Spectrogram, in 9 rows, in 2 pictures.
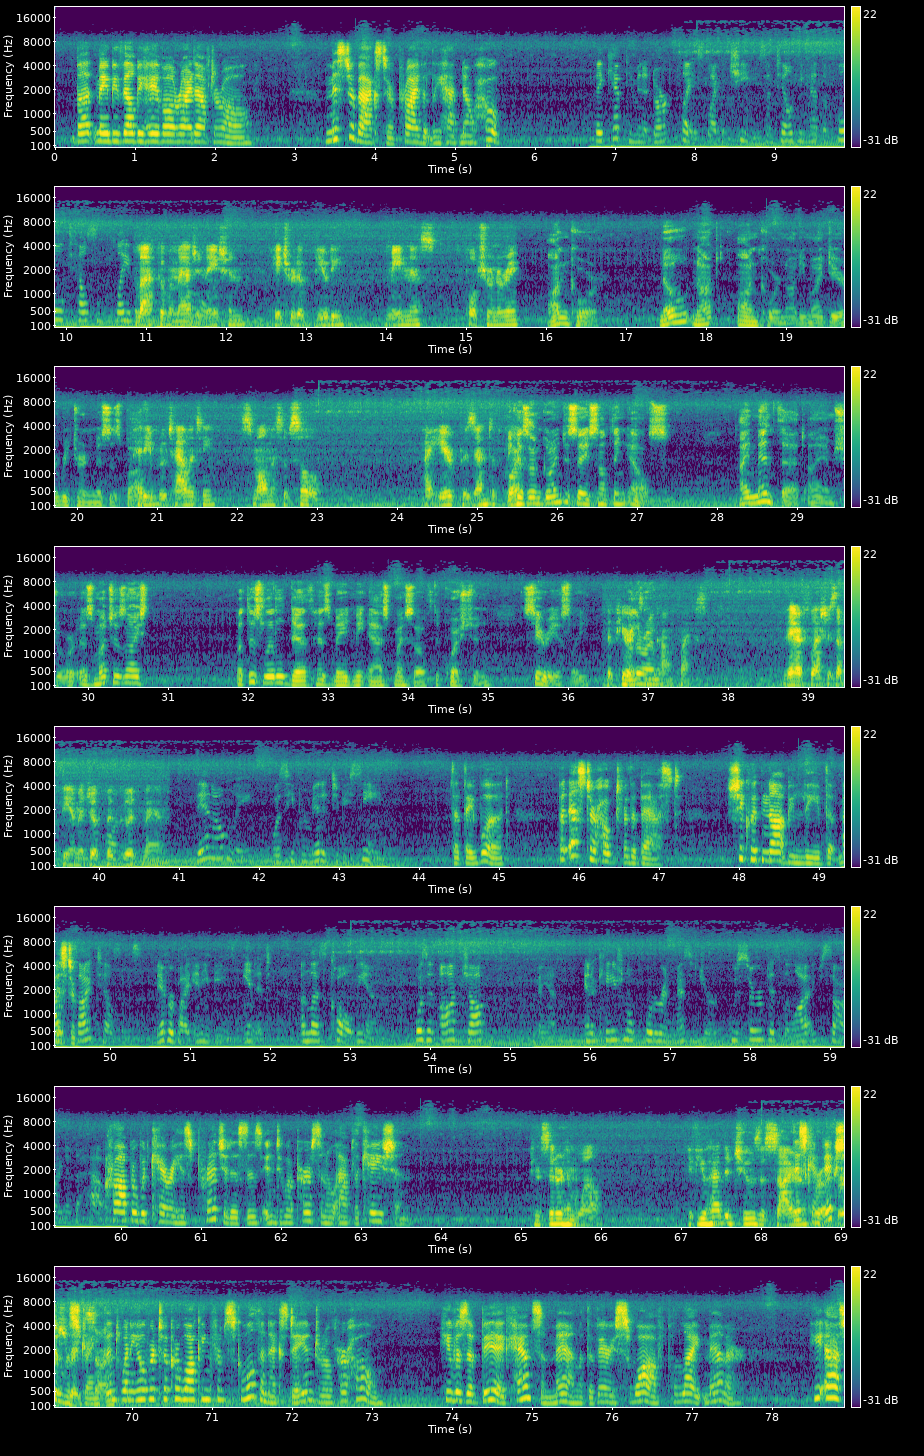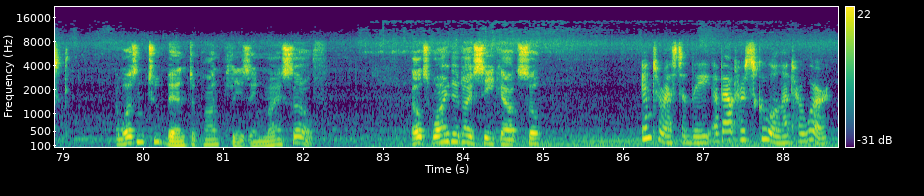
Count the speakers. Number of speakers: four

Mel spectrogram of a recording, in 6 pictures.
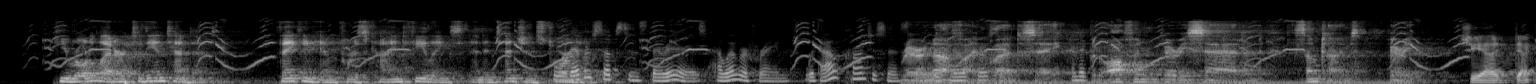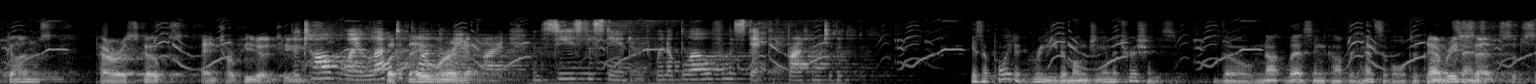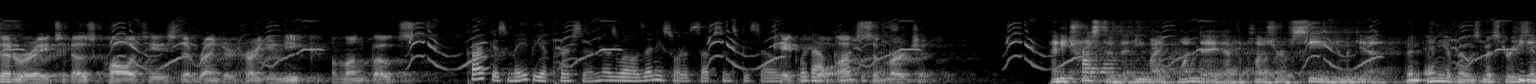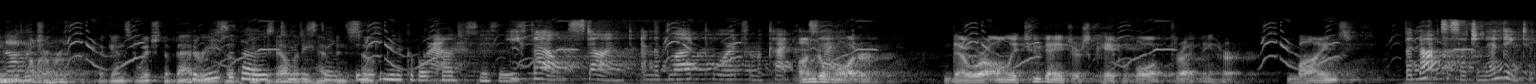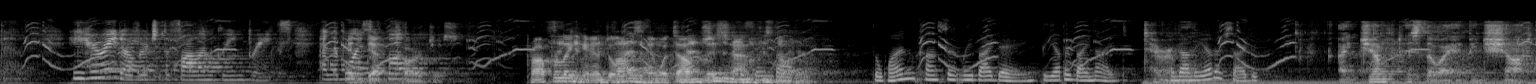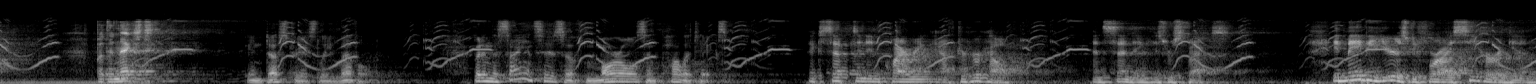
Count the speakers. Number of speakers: six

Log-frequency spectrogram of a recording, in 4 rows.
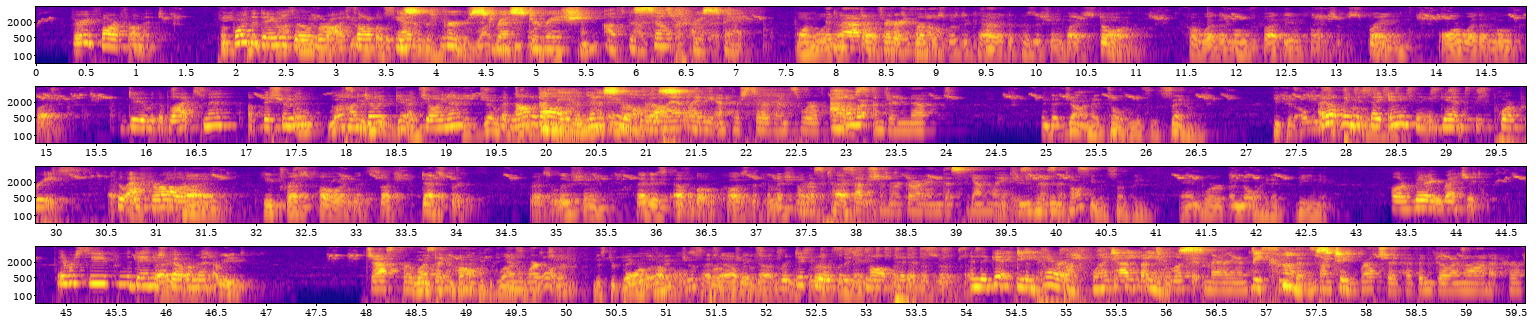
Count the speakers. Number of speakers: five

